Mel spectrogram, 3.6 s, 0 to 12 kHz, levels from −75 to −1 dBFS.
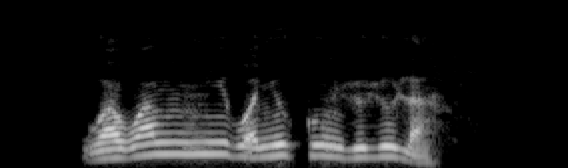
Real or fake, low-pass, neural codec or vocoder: fake; 7.2 kHz; codec, 16 kHz, 16 kbps, FreqCodec, smaller model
